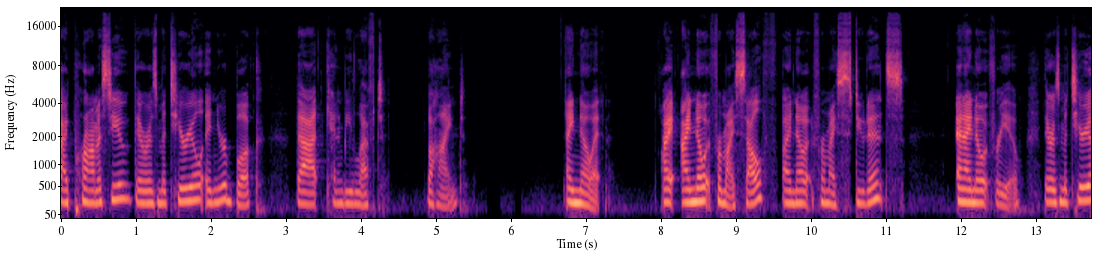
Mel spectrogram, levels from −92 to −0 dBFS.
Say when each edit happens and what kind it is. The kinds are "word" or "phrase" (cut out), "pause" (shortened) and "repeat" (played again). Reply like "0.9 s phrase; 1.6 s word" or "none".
none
